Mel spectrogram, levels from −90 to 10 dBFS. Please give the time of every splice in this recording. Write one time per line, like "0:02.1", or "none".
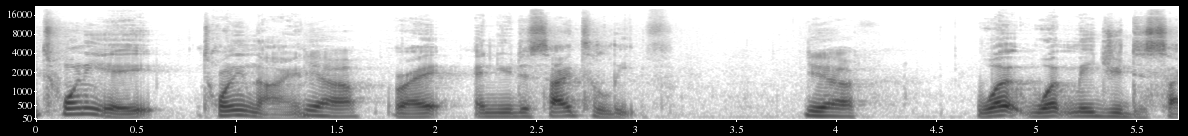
none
